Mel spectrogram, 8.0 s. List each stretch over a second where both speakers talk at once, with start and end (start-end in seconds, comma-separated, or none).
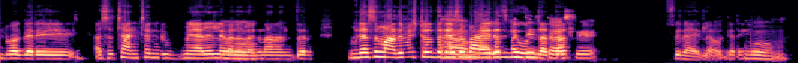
4.4-5.7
